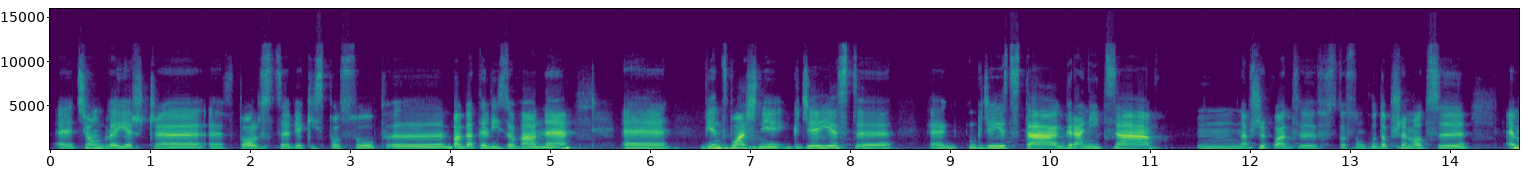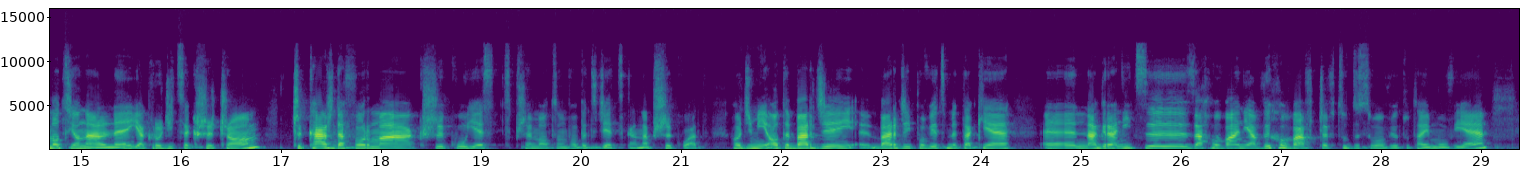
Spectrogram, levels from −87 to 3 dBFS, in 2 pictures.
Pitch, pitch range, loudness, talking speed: 185 Hz, 175-205 Hz, -21 LUFS, 105 wpm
